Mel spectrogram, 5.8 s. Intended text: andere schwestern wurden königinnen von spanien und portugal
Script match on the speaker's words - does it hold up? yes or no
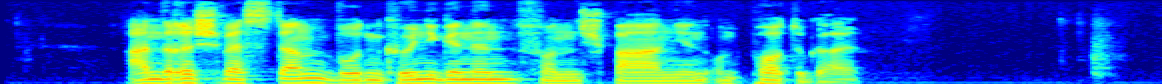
yes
